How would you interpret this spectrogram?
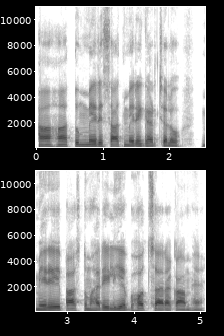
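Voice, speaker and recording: A woman's voice: low voice, fairly even intonation, moderate pace, smooth, close to an everyday voice. A woman voicing a rich, scheming male village landlord in a cartoon story, fretful and bossy. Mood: eager, scheming. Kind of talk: cartoon story character acting.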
